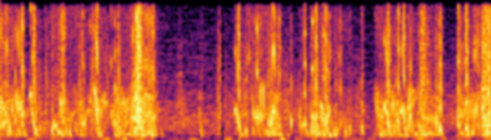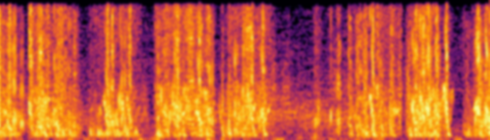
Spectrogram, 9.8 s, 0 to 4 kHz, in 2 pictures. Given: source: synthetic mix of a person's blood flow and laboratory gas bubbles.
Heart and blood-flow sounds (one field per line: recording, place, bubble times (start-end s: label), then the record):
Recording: Doppler ultrasound of blood flow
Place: subclavian vein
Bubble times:
0.00-0.45 s: bubbles
0.49-1.67 s: bubbles
1.97-2.06 s: bubbles
2.32-2.92 s: bubbles
2.97-3.54 s: bubbles
3.59-3.68 s: bubbles
3.73-4.46 s: bubbles
4.54-5.17 s: bubbles
5.20-5.74 s: bubbles
5.78-6.38 s: bubbles
6.44-7.63 s: bubbles
8.03-8.14 s: bubbles
8.18-8.26 s: bubbles
8.38-8.93 s: bubbles
9.00-9.45 s: bubbles
9.54-9.82 s: bubbles
From the record:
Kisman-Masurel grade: 444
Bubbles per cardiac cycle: continuous sound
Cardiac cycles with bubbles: 100%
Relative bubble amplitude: maximal (0.775 to 0.999)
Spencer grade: 4 (maximum detectable bubble signal sounding continuously throughout systole and diastole of every cardiac period, and overriding the amplitude of the normal cardiac signals)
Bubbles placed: anywhere in the cardiac cycle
